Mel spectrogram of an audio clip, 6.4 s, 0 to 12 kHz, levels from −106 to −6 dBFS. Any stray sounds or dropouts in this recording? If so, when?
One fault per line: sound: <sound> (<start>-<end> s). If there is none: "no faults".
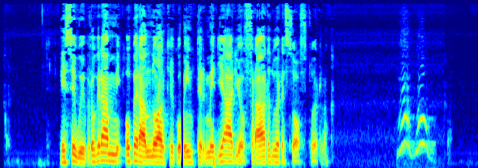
sound: dropout (2.4-2.4 s)
sound: bark (5.3-5.8 s)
